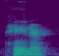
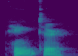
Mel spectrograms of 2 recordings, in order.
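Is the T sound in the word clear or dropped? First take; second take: dropped; clear. First: The T sound almost disappears. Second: The T sound is strongly pronounced. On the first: "the T sound almost goes away completely" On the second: "We don't really hear people saying the T sound so strongly"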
